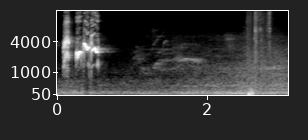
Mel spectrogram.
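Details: Sooty-headed bulbul calling a rival, recorded as a lure: a single quick bubbly phrase of three slurred whistled notes, then quiet with a faint thump.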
